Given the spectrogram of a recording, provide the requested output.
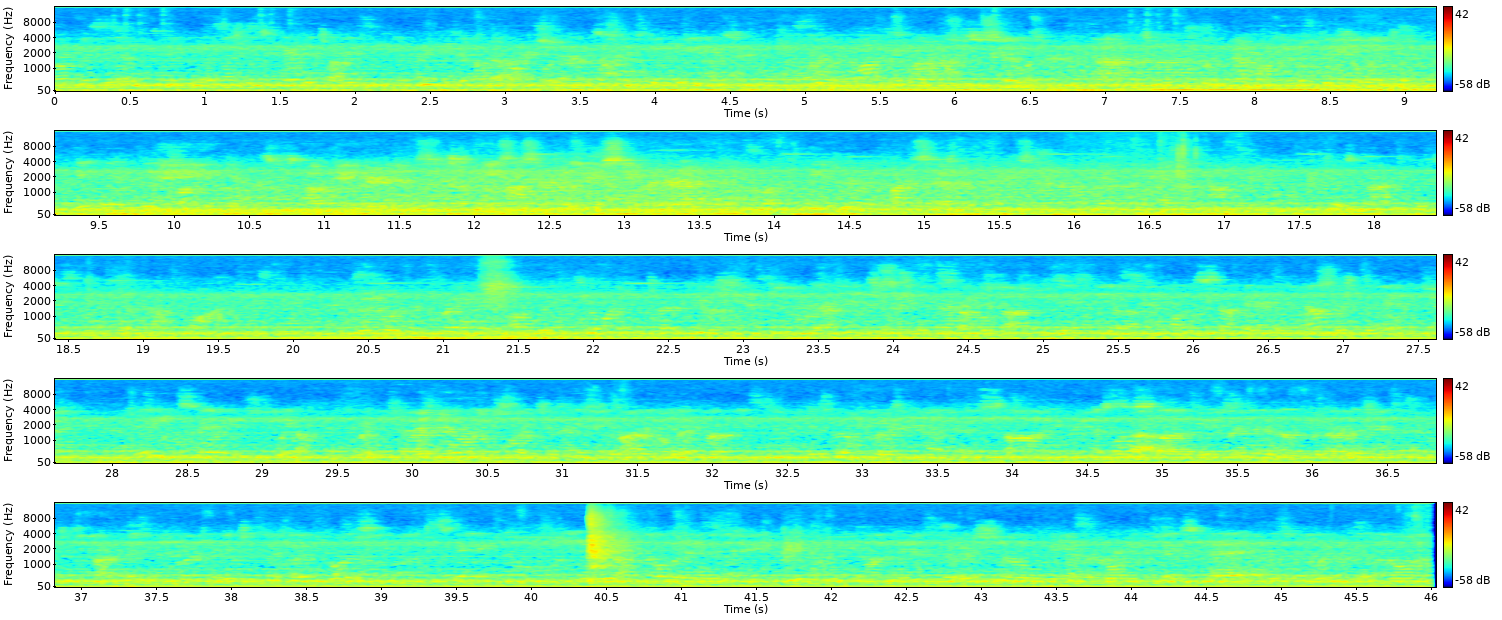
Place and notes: neoscenes: Big O Tire waiting room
